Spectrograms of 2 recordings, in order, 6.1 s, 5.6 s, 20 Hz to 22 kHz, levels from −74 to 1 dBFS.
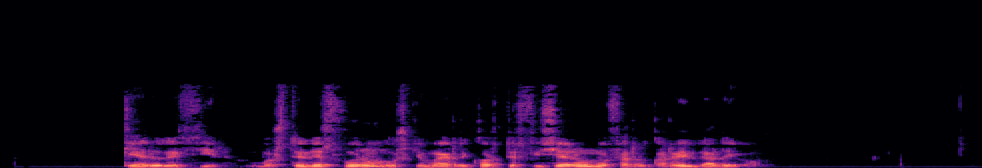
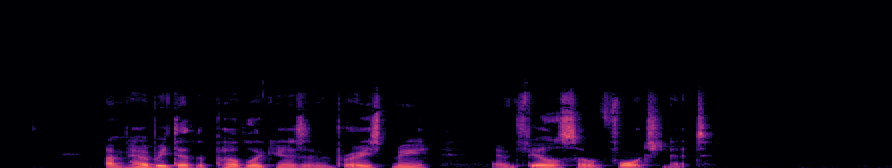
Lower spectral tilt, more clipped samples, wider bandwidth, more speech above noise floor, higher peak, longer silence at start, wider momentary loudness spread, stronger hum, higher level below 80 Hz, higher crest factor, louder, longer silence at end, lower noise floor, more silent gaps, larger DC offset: about the same, -4.5 dB/octave vs -5 dB/octave; neither; about the same, 11.5 kHz vs 11 kHz; about the same, 45 dB vs 47 dB; first, -4 dBFS vs -8 dBFS; about the same, 0.75 s vs 0.65 s; first, 14 LU vs 11 LU; neither; first, -60 dBFS vs -70 dBFS; about the same, 18 dB vs 20 dB; first, -20 LUFS vs -26 LUFS; first, 1.4 s vs 1.15 s; second, -65 dBFS vs -73 dBFS; neither; neither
